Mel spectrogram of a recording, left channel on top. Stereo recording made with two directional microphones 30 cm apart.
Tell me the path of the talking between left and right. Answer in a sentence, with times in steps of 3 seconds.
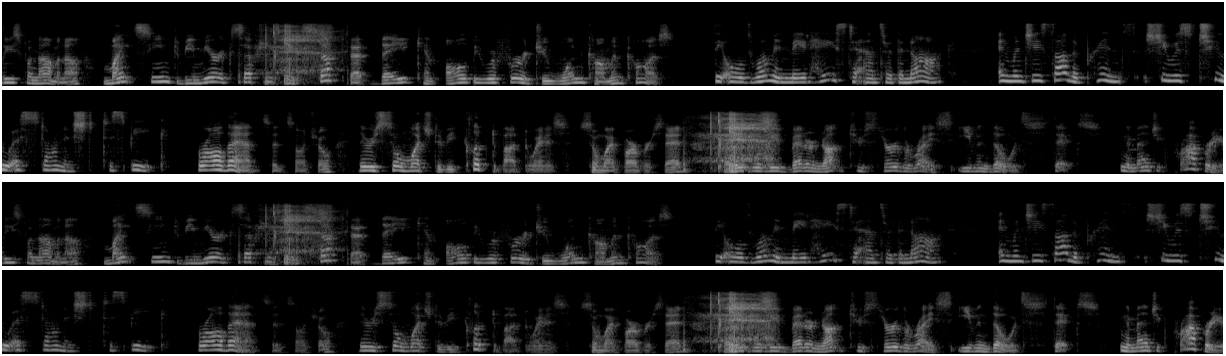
You can hear the talking on the left from 0 s, in the centre from 18 s and on the right from 21 s.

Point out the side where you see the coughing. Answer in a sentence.
You can hear the coughing in the centre.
